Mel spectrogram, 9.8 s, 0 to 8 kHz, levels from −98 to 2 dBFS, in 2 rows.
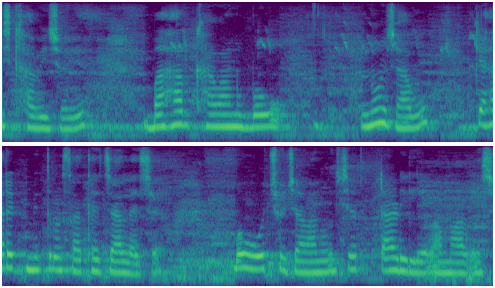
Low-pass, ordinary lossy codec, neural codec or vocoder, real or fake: none; none; none; real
